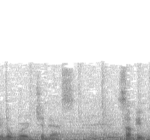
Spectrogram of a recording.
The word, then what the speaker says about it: Jeunesse: joining this business is to say the word Jeunesse. Some people say Genesis, you know, they can't pronounce it.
